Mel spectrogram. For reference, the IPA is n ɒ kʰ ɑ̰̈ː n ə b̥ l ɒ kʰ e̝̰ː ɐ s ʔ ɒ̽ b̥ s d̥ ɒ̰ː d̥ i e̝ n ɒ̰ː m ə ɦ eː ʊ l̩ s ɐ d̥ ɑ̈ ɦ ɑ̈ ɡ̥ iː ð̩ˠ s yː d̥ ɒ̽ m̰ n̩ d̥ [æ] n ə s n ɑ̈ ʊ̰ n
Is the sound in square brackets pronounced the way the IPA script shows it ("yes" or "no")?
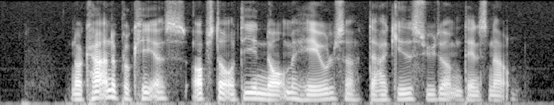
no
